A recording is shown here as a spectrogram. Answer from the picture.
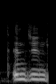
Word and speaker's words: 텐진: 청나라를 불러들이죠 일본은 천진조약 천진도 저기 워너 발음은 텐진조약입니다 연도 발음 좀 정확하게 텐진 조약으로 일본도 조선 땅으로 들어온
